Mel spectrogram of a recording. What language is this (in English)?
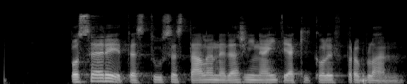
Czech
